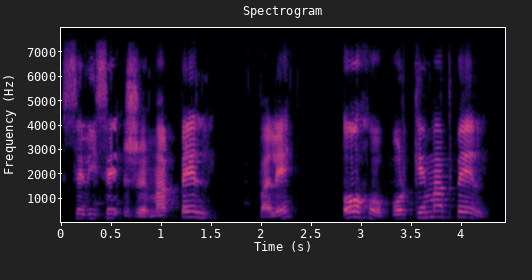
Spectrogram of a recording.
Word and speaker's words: je m'appelle: Entonces, je m'appelle. Ojo, no se pronuncian estas dos letras de aquí.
